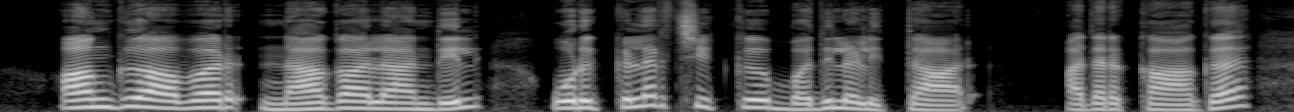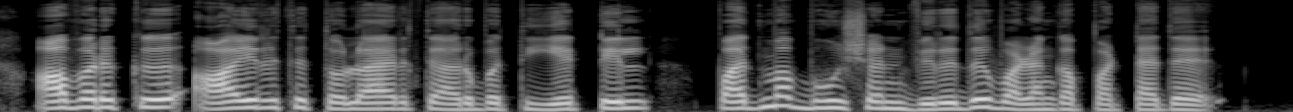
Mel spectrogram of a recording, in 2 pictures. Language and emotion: Tamil, neutral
